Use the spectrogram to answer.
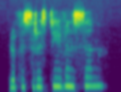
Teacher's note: i used rising intonation i sound uncertain maybe hesitant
